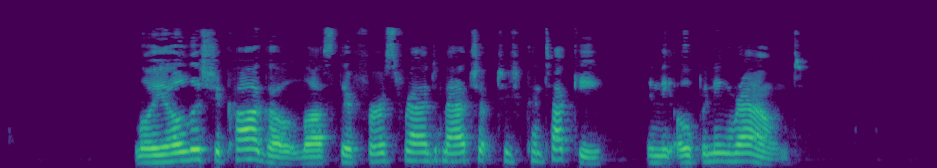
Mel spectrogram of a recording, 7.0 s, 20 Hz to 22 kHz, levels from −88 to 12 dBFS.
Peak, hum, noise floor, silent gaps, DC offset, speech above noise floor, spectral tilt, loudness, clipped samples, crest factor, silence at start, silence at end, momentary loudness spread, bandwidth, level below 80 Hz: -4 dBFS; none; under -90 dBFS; none; under 0.1%; over 71 dB; -4 dB/octave; -20 LUFS; under 0.1%; 16 dB; 1.05 s; 1 s; 14 LU; 11.5 kHz; -74 dBFS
